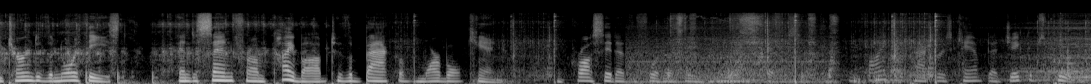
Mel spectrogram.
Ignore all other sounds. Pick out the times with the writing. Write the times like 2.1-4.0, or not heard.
0.7-1.8, 6.2-8.4.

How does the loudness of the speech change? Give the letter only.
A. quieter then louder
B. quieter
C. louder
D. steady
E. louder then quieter
B.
